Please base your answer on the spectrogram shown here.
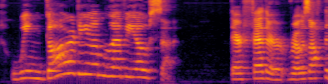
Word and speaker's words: Wingardium Leviosa: having much more luck Wingardium Leviosa he shouted waving his long arms like a windmill you're saying it wrong Harry hurt Hermione snap its Wingardium Leviosa make the GAR nice and long you do it then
